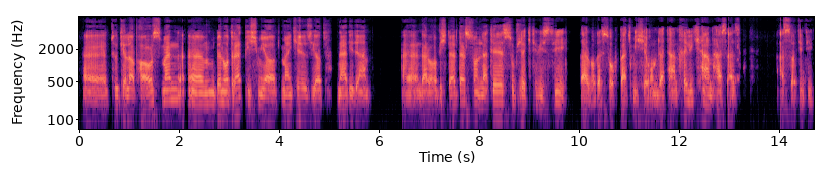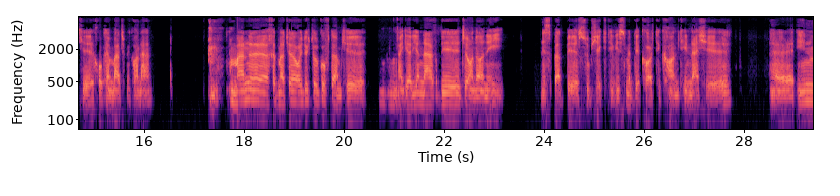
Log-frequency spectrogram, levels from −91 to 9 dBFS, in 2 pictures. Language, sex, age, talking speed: Persian, male, 50-69, 100 wpm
